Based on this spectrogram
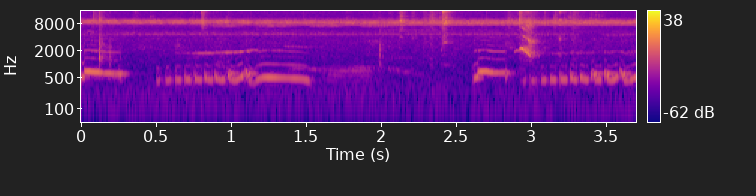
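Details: Spotted dove song played as a lure to draw answers from other doves: a low sliding coo, then a rapid pulsed rolling phrase ending in a drawn-out falling note, repeated twice, with faint whistled tones behind.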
